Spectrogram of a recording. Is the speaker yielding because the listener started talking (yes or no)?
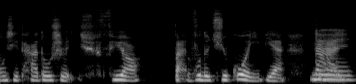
no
